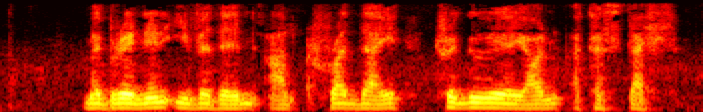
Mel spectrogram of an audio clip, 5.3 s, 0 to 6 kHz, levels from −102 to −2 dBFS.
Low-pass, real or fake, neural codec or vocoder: 5.4 kHz; real; none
